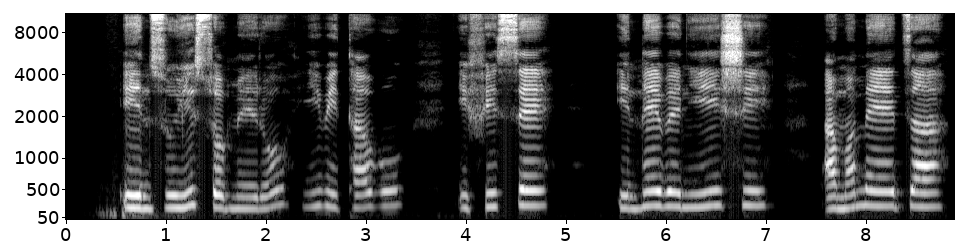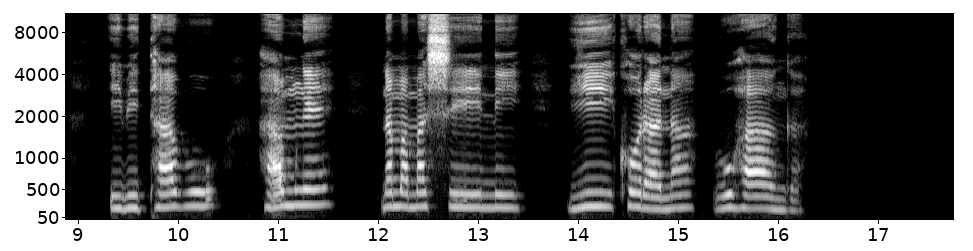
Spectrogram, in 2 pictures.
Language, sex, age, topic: Rundi, female, 25-35, education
